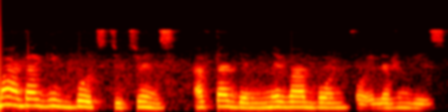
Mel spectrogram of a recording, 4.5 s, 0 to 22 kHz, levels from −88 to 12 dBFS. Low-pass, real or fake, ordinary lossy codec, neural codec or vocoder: 7.2 kHz; real; none; none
